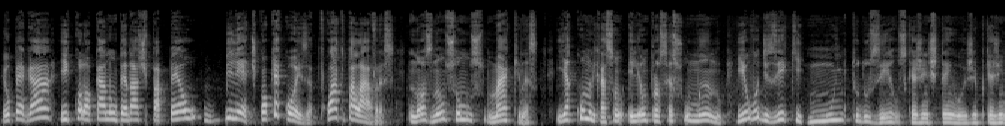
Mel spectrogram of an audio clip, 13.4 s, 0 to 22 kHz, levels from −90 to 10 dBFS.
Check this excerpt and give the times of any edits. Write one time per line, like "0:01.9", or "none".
0:02.7
0:05.3
0:07.3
